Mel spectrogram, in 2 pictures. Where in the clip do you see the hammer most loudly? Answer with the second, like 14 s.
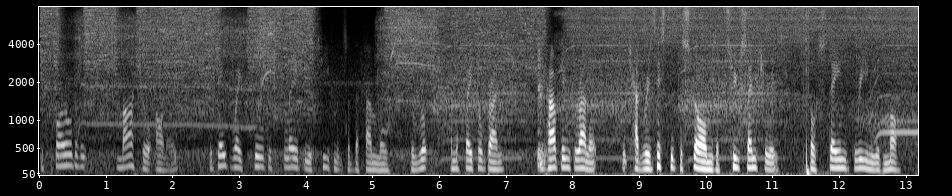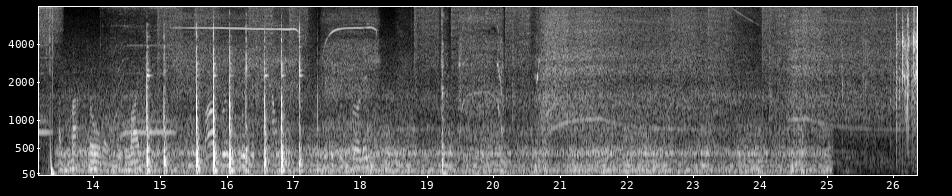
17 s.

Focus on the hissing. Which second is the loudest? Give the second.
26 s.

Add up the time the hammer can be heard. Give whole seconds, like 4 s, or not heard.
3 s.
